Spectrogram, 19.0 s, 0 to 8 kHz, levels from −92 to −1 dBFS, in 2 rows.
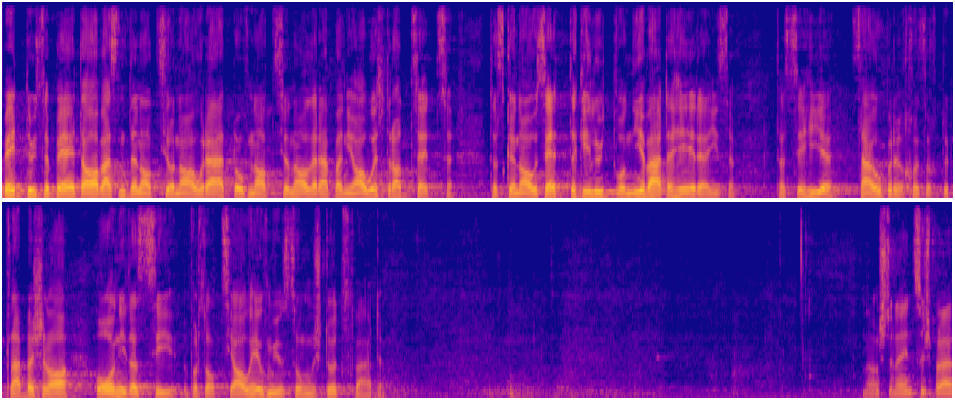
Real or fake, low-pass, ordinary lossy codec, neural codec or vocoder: fake; none; none; codec, 16 kHz, 16 kbps, FreqCodec, larger model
